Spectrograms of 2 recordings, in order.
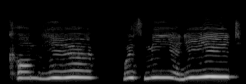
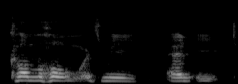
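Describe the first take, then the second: First: It is said in a weird singsong voice. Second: It is said in a plain, non-singsong voice.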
